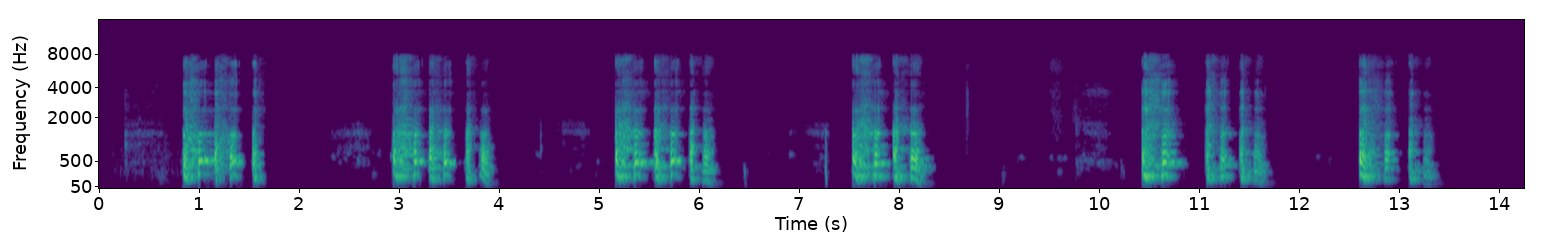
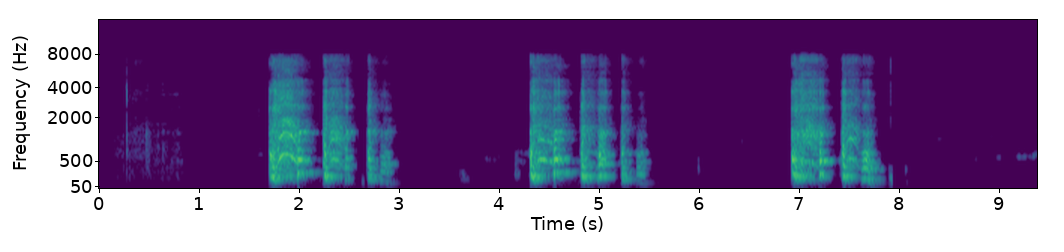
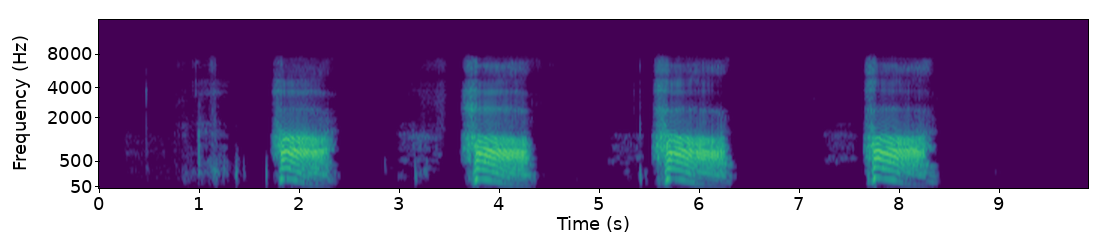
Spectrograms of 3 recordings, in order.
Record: {"cough_length": "14.3 s", "cough_amplitude": 23979, "cough_signal_mean_std_ratio": 0.38, "three_cough_length": "9.4 s", "three_cough_amplitude": 19444, "three_cough_signal_mean_std_ratio": 0.38, "exhalation_length": "9.9 s", "exhalation_amplitude": 20644, "exhalation_signal_mean_std_ratio": 0.39, "survey_phase": "beta (2021-08-13 to 2022-03-07)", "age": "65+", "gender": "Male", "wearing_mask": "No", "symptom_none": true, "smoker_status": "Ex-smoker", "respiratory_condition_asthma": false, "respiratory_condition_other": false, "recruitment_source": "REACT", "submission_delay": "3 days", "covid_test_result": "Negative", "covid_test_method": "RT-qPCR", "influenza_a_test_result": "Negative", "influenza_b_test_result": "Negative"}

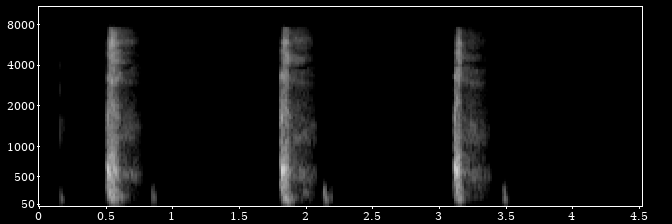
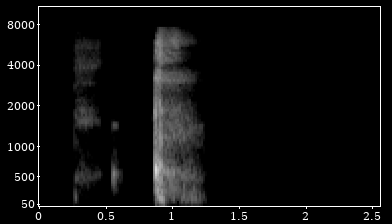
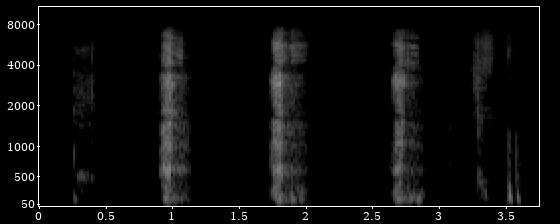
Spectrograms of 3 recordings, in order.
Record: {"three_cough_length": "4.5 s", "three_cough_amplitude": 23590, "three_cough_signal_mean_std_ratio": 0.15, "cough_length": "2.6 s", "cough_amplitude": 26325, "cough_signal_mean_std_ratio": 0.12, "exhalation_length": "3.8 s", "exhalation_amplitude": 1744, "exhalation_signal_mean_std_ratio": 0.28, "survey_phase": "beta (2021-08-13 to 2022-03-07)", "age": "18-44", "gender": "Female", "wearing_mask": "No", "symptom_cough_any": true, "symptom_runny_or_blocked_nose": true, "symptom_other": true, "symptom_onset": "3 days", "smoker_status": "Never smoked", "respiratory_condition_asthma": false, "respiratory_condition_other": false, "recruitment_source": "Test and Trace", "submission_delay": "2 days", "covid_test_result": "Positive", "covid_test_method": "RT-qPCR", "covid_ct_value": 17.5, "covid_ct_gene": "ORF1ab gene", "covid_ct_mean": 18.0, "covid_viral_load": "1300000 copies/ml", "covid_viral_load_category": "High viral load (>1M copies/ml)"}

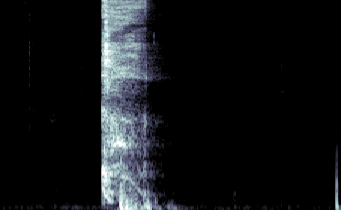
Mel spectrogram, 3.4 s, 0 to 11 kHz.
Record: {"cough_length": "3.4 s", "cough_amplitude": 7975, "cough_signal_mean_std_ratio": 0.28, "survey_phase": "beta (2021-08-13 to 2022-03-07)", "age": "45-64", "gender": "Female", "wearing_mask": "No", "symptom_runny_or_blocked_nose": true, "symptom_onset": "5 days", "smoker_status": "Never smoked", "respiratory_condition_asthma": false, "respiratory_condition_other": false, "recruitment_source": "REACT", "submission_delay": "3 days", "covid_test_result": "Negative", "covid_test_method": "RT-qPCR", "influenza_a_test_result": "Negative", "influenza_b_test_result": "Negative"}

